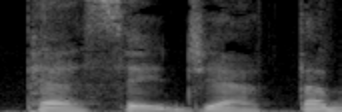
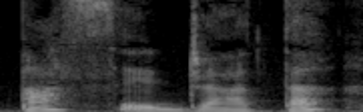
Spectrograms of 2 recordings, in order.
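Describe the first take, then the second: First: "passeggiata" with English short a's; learner's mispronunciation. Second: "passeggiata" with open ah, softer; correct Italian pronunciation. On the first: Teacher shows beginners' mistake, "passeggiata" with English short a. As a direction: say "passeggiata" starting like English pass. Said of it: "first the way most people". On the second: Teacher corrects beginners, "passeggiata" with Italian ah. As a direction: say "passeggiata" as pahs-sed-JAH-tah. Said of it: "follow it with the correct pronunciation". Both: Shown as a demonstration.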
